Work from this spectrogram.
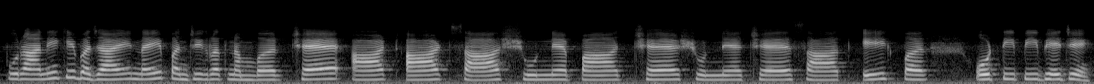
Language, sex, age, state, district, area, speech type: Hindi, female, 45-60, Rajasthan, Jaipur, urban, read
